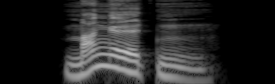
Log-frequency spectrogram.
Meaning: inflection of mangeln: 1. first/third-person plural preterite 2. first/third-person plural subjunctive II
- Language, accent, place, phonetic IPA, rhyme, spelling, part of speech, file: German, Germany, Berlin, [ˈmaŋl̩tn̩], -aŋl̩tn̩, mangelten, verb, De-mangelten.ogg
